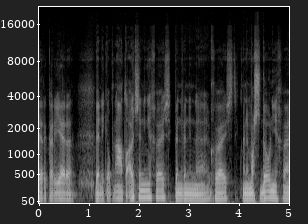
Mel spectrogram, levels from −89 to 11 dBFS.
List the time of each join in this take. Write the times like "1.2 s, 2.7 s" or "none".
1.1 s, 2.8 s, 3.4 s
